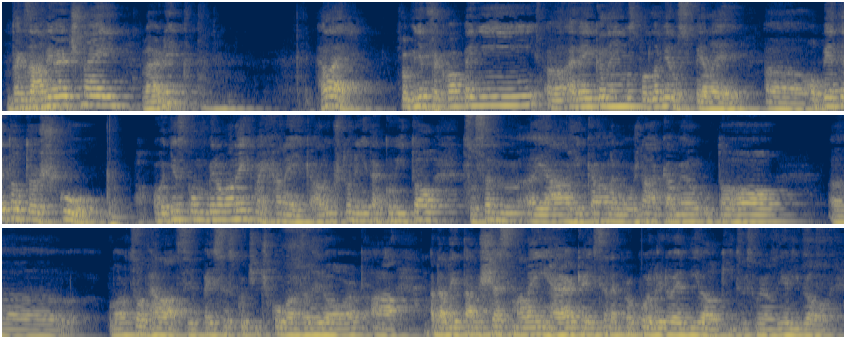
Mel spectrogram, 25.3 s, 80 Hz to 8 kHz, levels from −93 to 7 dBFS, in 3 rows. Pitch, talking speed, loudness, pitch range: 135 Hz, 150 wpm, -25 LUFS, 125-160 Hz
